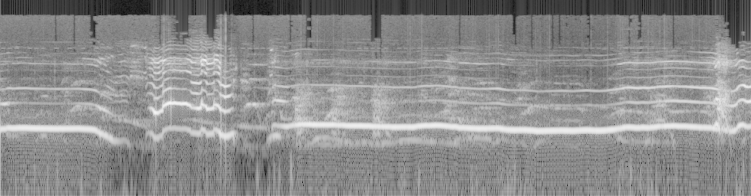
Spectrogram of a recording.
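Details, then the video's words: Howling of a female wolf kept at the W.O.L.F. Sanctuary: a steady, drawn-out tone held for seconds, interrupted early by quick warbling yips and a second wavering voice, then a long level howl to the end. "Howling wolf"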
